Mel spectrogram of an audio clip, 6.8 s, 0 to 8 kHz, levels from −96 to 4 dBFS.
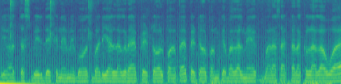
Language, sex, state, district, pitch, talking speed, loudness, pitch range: Hindi, male, Bihar, West Champaran, 115 Hz, 210 wpm, -22 LUFS, 110-115 Hz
